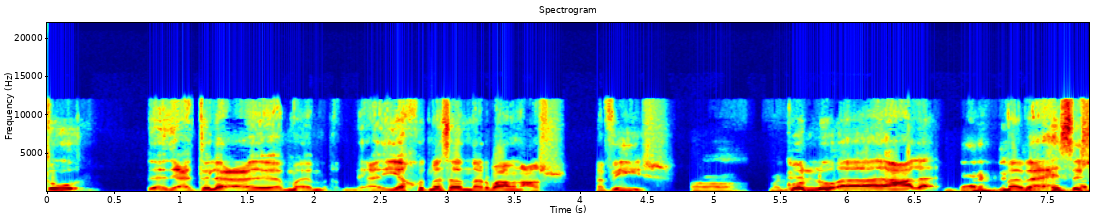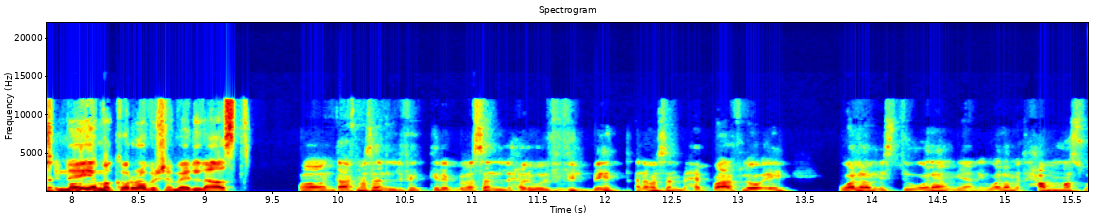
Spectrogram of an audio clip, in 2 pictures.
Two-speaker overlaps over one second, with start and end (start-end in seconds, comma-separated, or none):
7.1-8.3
